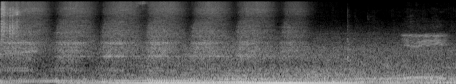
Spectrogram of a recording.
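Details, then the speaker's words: Karcher pressure washer, trigger held: loud motor drone surging and dropping in quick pulses a few times a second. Pressure won't hold steady and the motor cycles on and off, which is described as a common, simple fault. "Lo que pasa con esta Karcher es que a la hora de que la estamos usando, apretar el gatillo, tiene intermitencia, no se mantiene fija la presión, enciende y apaga prácticamente el motor."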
